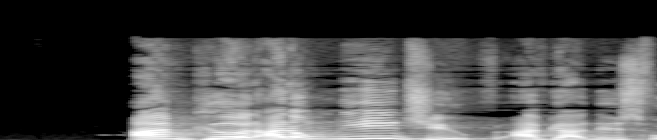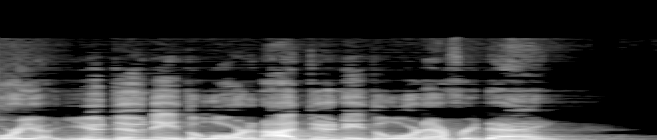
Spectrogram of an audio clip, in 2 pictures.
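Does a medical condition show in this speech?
No.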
